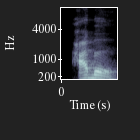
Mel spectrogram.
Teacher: عین با زبر اب، عین حلق کے درمیان والے حصے سے ادا ہوگا، تو جب عین کو ادا کریں گے تو حلق پر زور دے کر اس کو ادا کریں گے، اور با ساکن ہے، اس میں کلکلا ہوگا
